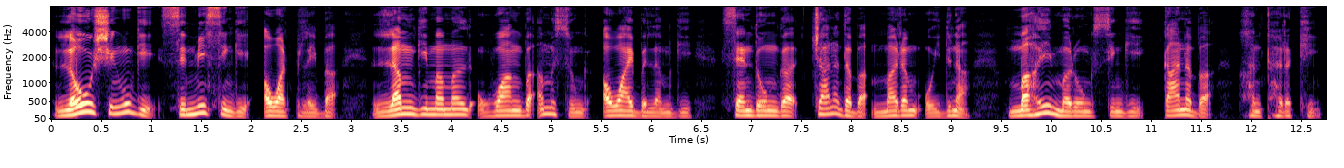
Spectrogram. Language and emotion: Manipuri, neutral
